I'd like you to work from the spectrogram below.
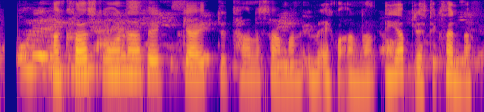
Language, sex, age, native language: Icelandic, female, 50-59, Icelandic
